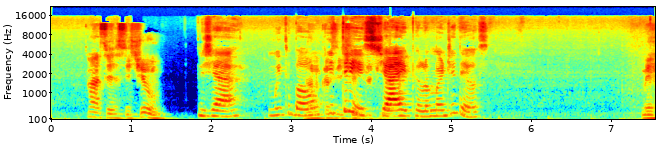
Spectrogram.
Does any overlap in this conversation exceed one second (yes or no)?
yes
